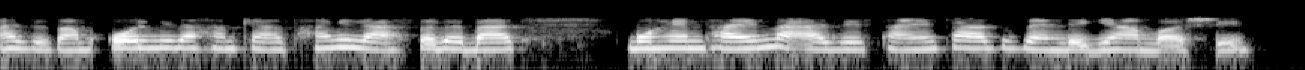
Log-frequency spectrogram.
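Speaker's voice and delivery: ordinary delivery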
